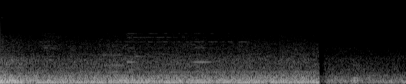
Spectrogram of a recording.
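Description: Car cabin noise while driving: a steady low engine and tyre drone with road hiss. About three seconds in it drops suddenly to a quieter, duller road noise.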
